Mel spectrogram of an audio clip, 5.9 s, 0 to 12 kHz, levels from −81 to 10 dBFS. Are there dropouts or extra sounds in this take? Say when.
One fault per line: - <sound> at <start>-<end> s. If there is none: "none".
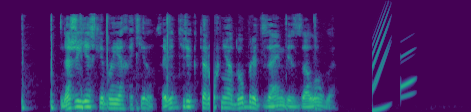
- dropout at 2.6-2.7 s
- chirp at 4.7-5.2 s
